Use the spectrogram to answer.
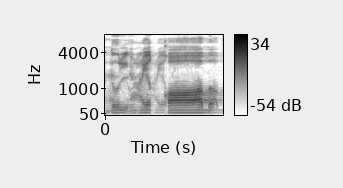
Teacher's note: قاف کو موٹا ادا کریں گے، الف مدہ ہے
